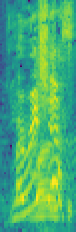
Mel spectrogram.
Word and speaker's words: Mauritius: now out of marriage is it let me pronounce it correctly it's maritia mauritia mauritius yes we got a few persons and mauritius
